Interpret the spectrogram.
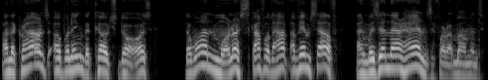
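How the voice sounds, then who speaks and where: A man reading an audiobook as scripted literary narration, in a measured, formal storytelling manner. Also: fairly high pitch, lively intonation, a little mellow, dry recording, clean studio sound.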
